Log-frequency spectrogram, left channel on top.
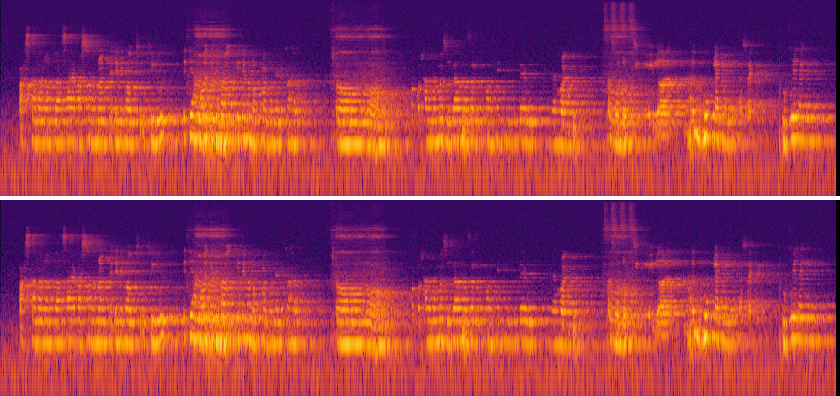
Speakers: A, on the left (about 75°); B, on the left (about 50°).
A: পাঁচটা মানত বা চাৰে পাঁচটা মানত এনেকুৱা উঠি উঠিলো। তেতিয়া
B: উম,
A: হয় কেতিয়াবা
B: উম।
A: কেতিয়াবা নহয় মানে এনেকুৱা হয়।
B: অ' অ'।
A: ক'ত কথা মানে মই জোতাৰ বজাত উঠাওঁ সেইটো নিজতে হয় আৰু। তাৰপিছত
B: অঁ
A: তোৰ কি কৰি লৈ ভোক লাগিলে তাৰ পিছত ভোকে লাগিলে।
